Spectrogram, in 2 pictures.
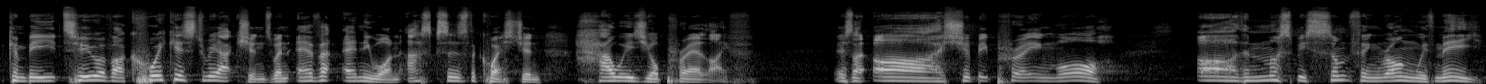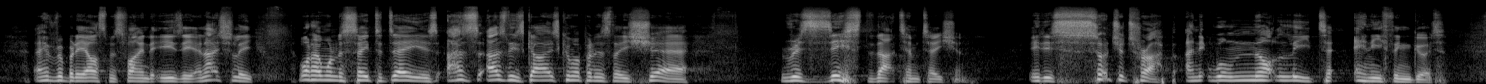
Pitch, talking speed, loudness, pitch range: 165 Hz, 150 wpm, -23 LUFS, 145-185 Hz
